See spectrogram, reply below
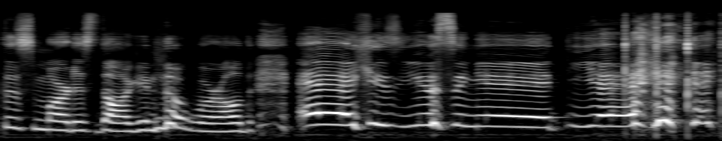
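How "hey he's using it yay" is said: high, loud, drawn-out whoop; thrilled squeal of success; delighted cheer. Real, not acted. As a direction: cheer the pet on through laughter. Delighted the dog uses it.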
